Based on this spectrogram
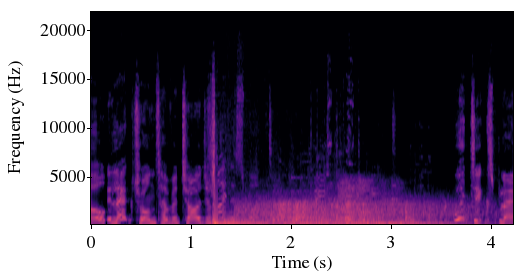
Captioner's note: distant explosion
